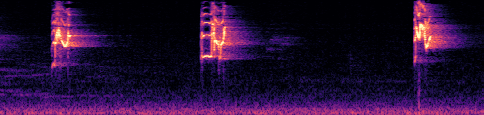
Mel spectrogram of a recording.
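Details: Ngekek-style lovebird calls, used to lure other lovebirds into singing: three short, rasping, shrill notes about one and a half seconds apart, each slightly wavering, over quiet hum.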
